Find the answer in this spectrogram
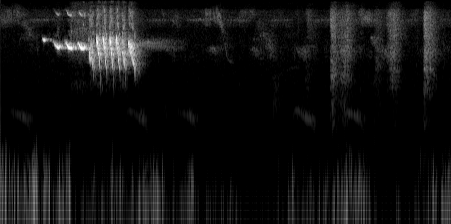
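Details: Lined seedeater singing: a thin whistled lead-in, then a fast, bright, buzzy trill of rapidly repeated high notes lasting under a second, followed by softer scattered high notes, with a low murmur of background noise underneath.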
